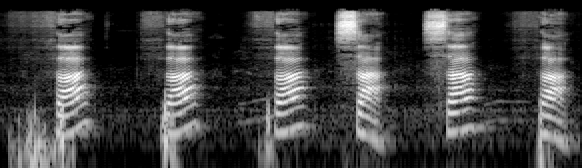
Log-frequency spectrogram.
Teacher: Hujung lidah menyentuh belakang gigi bawah. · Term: bunyi sa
